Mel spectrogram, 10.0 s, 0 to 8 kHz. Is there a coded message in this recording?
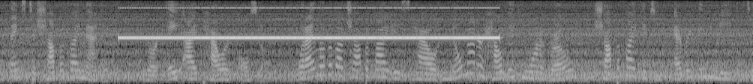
Yes: PSK31 (31.25 baud) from 1.6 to 6.7 s, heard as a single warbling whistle, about 1950 Hz, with speech in English.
